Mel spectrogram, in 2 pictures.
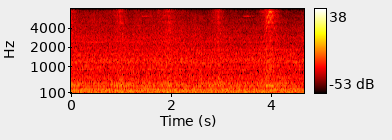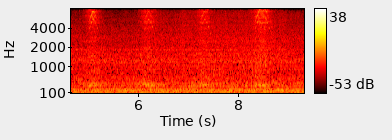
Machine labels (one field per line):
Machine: slide rail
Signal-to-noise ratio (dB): -6 dB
